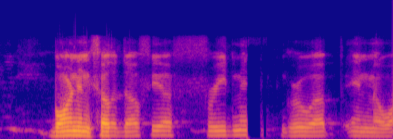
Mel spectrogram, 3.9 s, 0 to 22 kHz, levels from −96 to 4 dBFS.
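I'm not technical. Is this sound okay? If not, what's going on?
No. At 1.10 s the whole recording suddenly drops to a much quieter level, and the voice and the background hiss fall together in one instant, with no gradual fade. It stays at that lower level to the end. This is a sudden gain jump: the loudness setting changed all at once instead of easing over. The likely cause is a volume or level adjustment somewhere in the chain that was applied without smoothing.

From 2.47 to 2.69 s the voice stumbles. It briefly smears and quickly sinks toward silence, with the longest gap lasting about 0.14 s. Then it returns sounding weak and a little rough. These are lost AMR speech frames: radio errors on the phone call corrupted small chunks of the signal, so the phone filled each gap by repeating the last good sound and turning it down until real audio came through again. The HD Voice phone coding itself does only light damage and leaves the speech clear.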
